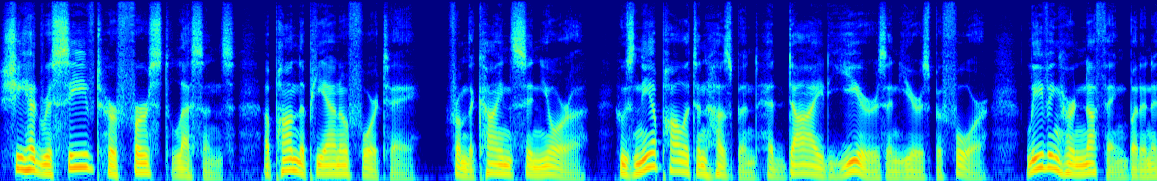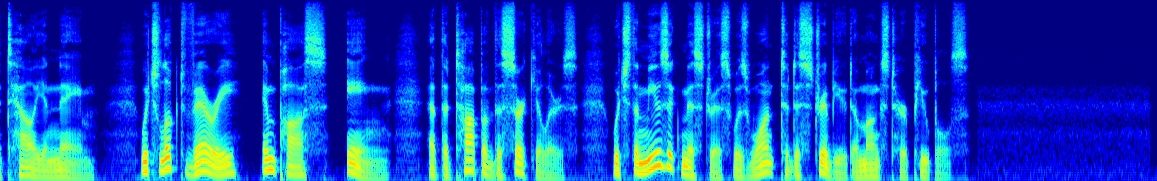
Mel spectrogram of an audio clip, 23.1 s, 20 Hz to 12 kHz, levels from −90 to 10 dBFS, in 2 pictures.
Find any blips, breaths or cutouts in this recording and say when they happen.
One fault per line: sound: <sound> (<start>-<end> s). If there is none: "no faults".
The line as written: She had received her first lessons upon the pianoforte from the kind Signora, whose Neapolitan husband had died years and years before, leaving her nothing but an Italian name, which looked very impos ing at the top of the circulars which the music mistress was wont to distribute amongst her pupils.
no faults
